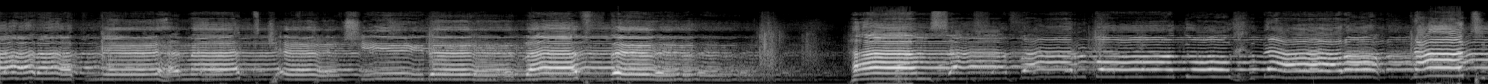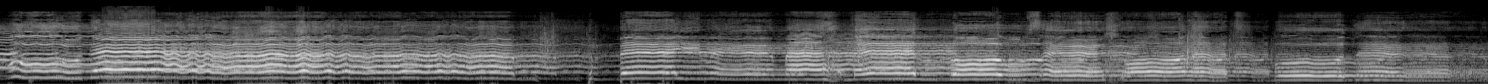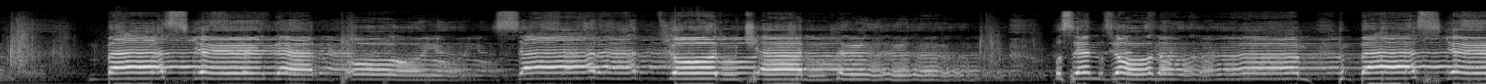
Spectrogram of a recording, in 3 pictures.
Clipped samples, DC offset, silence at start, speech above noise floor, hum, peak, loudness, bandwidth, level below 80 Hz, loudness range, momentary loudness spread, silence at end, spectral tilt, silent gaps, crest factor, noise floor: under 0.1%; under 0.1%; 0 s; 28 dB; none; 0 dBFS; -14 LUFS; 15 kHz; -62 dBFS; 7 LU; 15 LU; 0 s; 0 dB/octave; none; 14 dB; -42 dBFS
